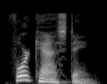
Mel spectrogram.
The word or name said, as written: forecasting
